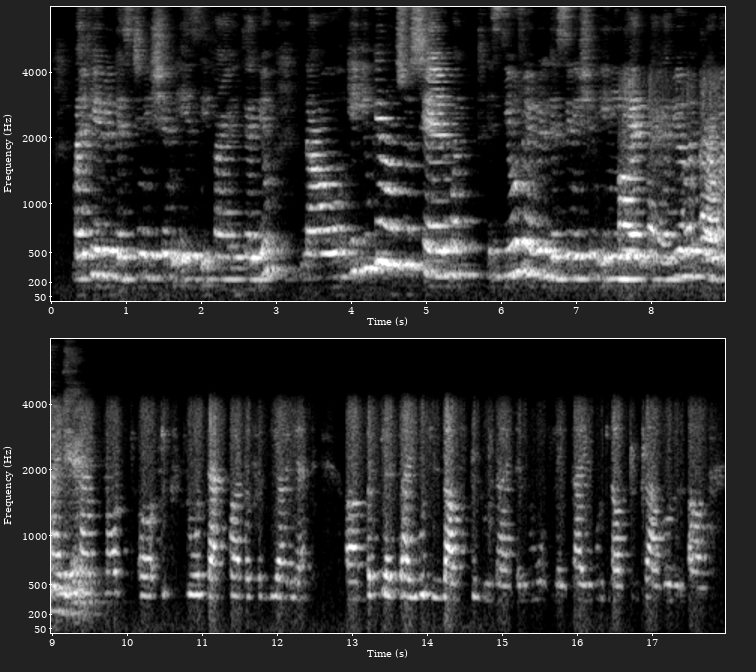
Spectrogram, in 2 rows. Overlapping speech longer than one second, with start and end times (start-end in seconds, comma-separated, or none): 7.5-9.4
